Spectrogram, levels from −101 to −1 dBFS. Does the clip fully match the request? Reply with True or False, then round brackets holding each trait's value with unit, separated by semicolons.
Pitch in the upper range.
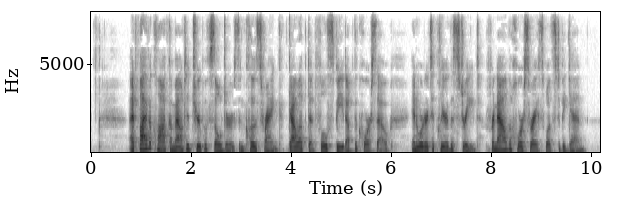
True (200 Hz)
